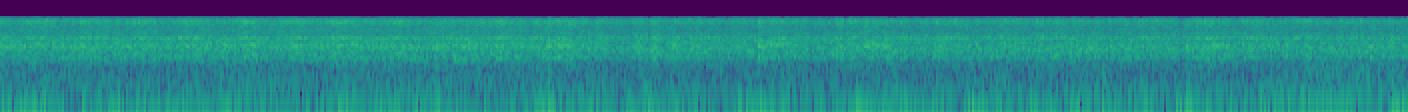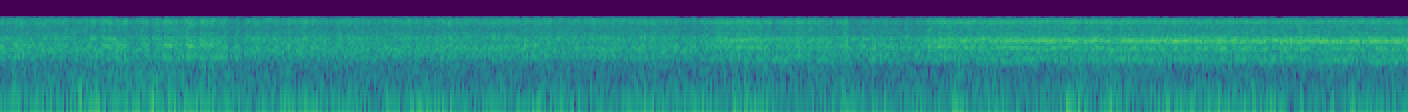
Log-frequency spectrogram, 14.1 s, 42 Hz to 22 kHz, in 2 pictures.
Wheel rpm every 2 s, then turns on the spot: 230, 230, 230, 230, 230, 230, 210.
none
